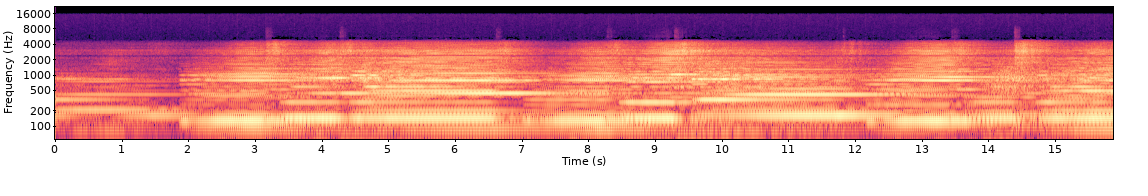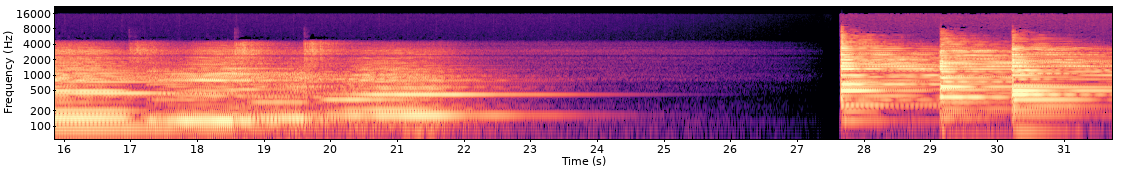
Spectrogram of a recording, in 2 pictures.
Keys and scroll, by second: 0.0-1.5 typing.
